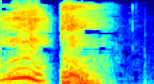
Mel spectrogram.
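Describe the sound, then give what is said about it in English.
Two loud, harsh coughing bursts in quick succession, rough-throated, the second slightly shorter, followed by quiet. No talking. “Excuse me for all this coughing.”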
